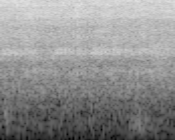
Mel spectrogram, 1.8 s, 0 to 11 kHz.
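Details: Model airbrush with compressor cycling around 20–30 psi: only a steady, even airy hiss, air flows but no paint comes out; cause unknown; airbrush sprays air but no paint.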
